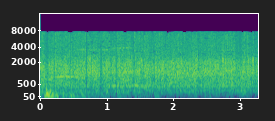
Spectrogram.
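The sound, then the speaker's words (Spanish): Audience applause, a dense, steady wash of many hands clapping that holds at an even loudness throughout, with no voices standing out. “para quien quiera un aplauso, mi querido amigo diamante, Alfredo Flores”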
